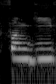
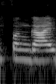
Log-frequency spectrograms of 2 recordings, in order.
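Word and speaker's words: Fungi: Then third is kingdom फंगी, फंगाई, फंजाई. इसके बहुत सारे प्रोनाउंसिएशन है, जिसमें जिससे इसमें सारे मल्टी सेलुलर यूकैरियोटिक ऑर्गेनिजम्स होते हैं.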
